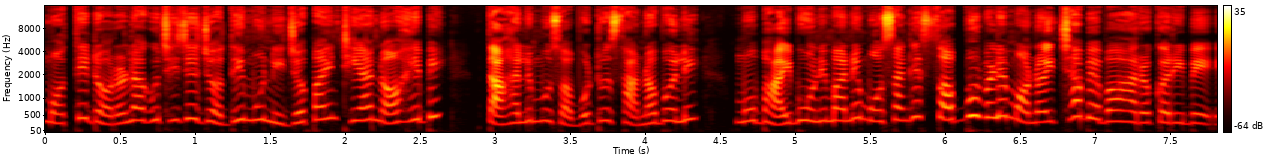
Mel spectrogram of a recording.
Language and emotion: Odia, fearful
